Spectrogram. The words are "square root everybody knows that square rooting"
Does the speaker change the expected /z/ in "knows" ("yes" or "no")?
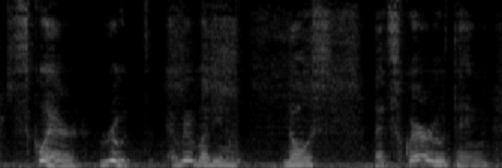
yes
